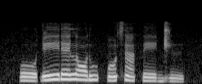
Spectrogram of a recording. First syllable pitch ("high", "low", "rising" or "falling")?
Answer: low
